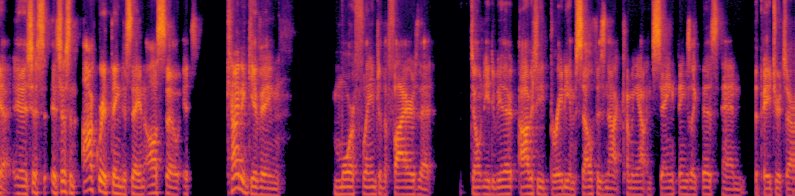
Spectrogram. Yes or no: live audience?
no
